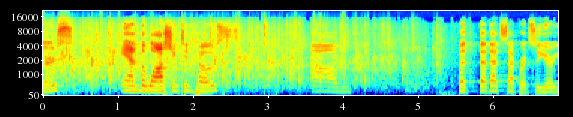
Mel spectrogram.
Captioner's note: crowd applauding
